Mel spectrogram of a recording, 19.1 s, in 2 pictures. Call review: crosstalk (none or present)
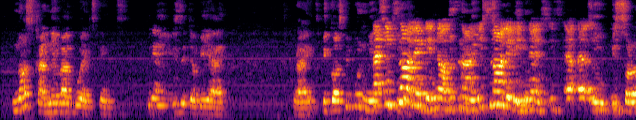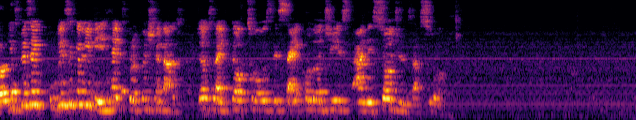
present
